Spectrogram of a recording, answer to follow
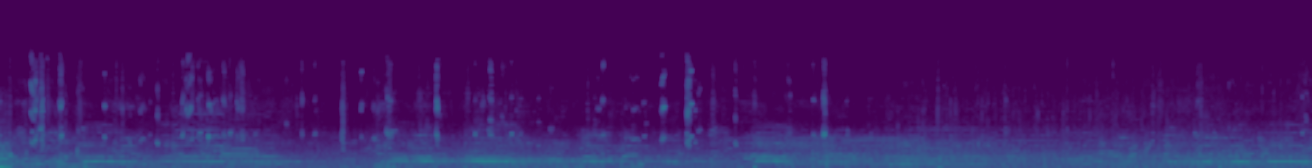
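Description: Live basketball game on a hardwood court: the ball bouncing and sneakers squeaking in short chirps, over indistinct voices in a large arena.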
